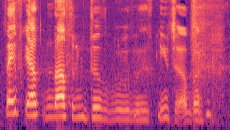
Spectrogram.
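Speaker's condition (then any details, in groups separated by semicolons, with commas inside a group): Multiple sclerosis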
